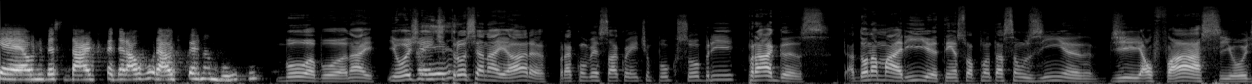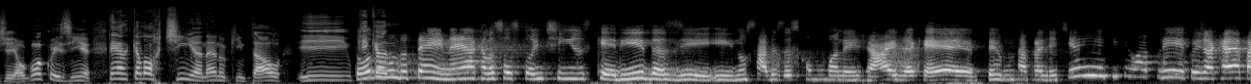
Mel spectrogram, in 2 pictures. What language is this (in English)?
Portuguese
